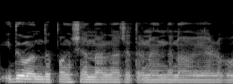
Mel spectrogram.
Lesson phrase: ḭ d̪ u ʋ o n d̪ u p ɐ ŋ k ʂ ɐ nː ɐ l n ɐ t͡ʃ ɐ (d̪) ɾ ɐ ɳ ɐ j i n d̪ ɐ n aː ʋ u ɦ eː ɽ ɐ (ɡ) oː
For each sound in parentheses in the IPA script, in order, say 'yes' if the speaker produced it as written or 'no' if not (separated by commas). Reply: no, no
